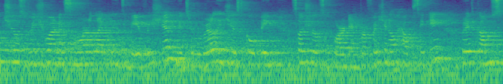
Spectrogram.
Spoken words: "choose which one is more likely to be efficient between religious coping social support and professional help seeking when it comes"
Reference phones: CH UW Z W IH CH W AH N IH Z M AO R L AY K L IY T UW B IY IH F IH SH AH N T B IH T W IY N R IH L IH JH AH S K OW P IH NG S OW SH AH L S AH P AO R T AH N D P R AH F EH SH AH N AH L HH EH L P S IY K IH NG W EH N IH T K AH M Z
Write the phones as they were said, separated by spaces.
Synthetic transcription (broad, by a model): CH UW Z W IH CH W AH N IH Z M AO R L AY K L IY T UW B IY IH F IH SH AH N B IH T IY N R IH L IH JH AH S K OW P IH NG S OW SH AH L S AH P AO R T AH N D P R AH F EH SH AH N AH L HH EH L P S IY K IH NG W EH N IH T K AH M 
